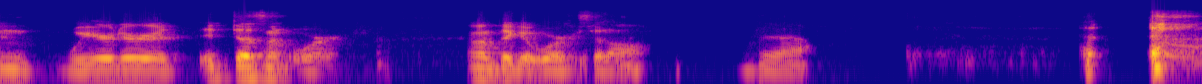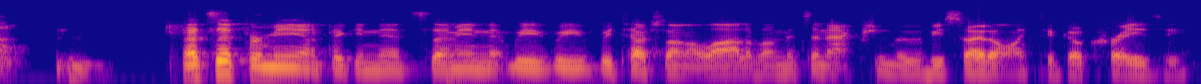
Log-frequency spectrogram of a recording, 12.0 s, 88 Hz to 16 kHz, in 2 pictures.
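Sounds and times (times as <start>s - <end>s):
man coughing: 5.8s - 6.1s.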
